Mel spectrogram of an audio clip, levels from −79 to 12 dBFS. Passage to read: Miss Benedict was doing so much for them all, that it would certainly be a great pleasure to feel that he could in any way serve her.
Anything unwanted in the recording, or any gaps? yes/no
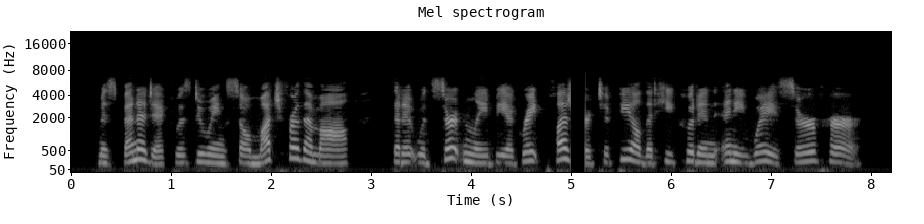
yes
